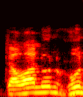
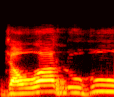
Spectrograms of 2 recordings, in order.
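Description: First: An 'n' sound comes before the final 'hu'. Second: No 'n' sound comes before the final 'hu'. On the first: The speaker calls it wrong. "জাওয়ালুন হু না" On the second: The speaker calls it right.

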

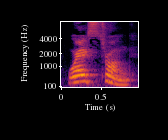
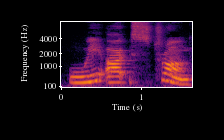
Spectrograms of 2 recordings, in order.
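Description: First: 'We are' is shortened into one syllable. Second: 'We are' is said as two full words. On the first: "Change the sound, ok? O som aqui nesta palavra muda"

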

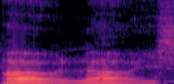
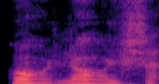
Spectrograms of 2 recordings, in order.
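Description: First: It is said in a deeper voice. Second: It is said in a normal voice.

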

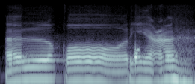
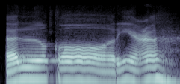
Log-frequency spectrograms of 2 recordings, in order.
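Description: First: The word ends with an h sound. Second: The word ends with an h sound.

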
